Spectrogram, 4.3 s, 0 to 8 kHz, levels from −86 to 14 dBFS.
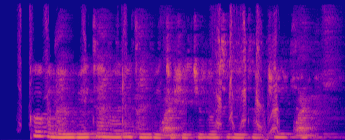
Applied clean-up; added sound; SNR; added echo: none; Scratching (performance technique); 11 dB; reverberation time 1.9 s.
